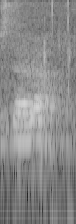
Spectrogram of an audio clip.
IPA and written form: ˈsteəˈraʊnd (stay around)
